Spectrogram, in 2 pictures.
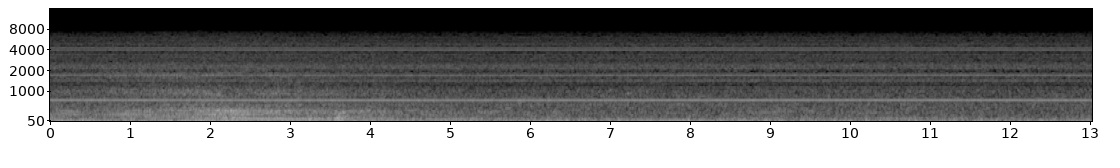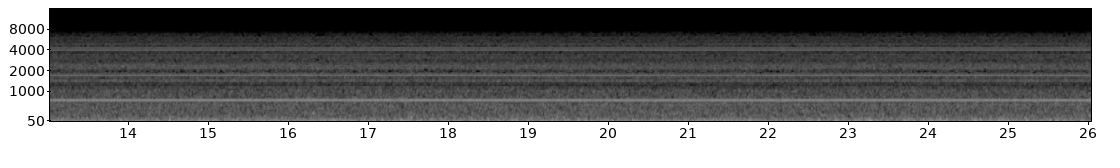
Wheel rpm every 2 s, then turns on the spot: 0, 0, 0, 0, 0, 0, 0, 0, 0, 0, 0, 0, 0.
none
